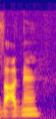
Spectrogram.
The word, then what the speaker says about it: Wagner: see the spoilers Ben God damn it it's pronounced Wagner yeah yeah I'll call him Wenger I want to see the movie he uses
